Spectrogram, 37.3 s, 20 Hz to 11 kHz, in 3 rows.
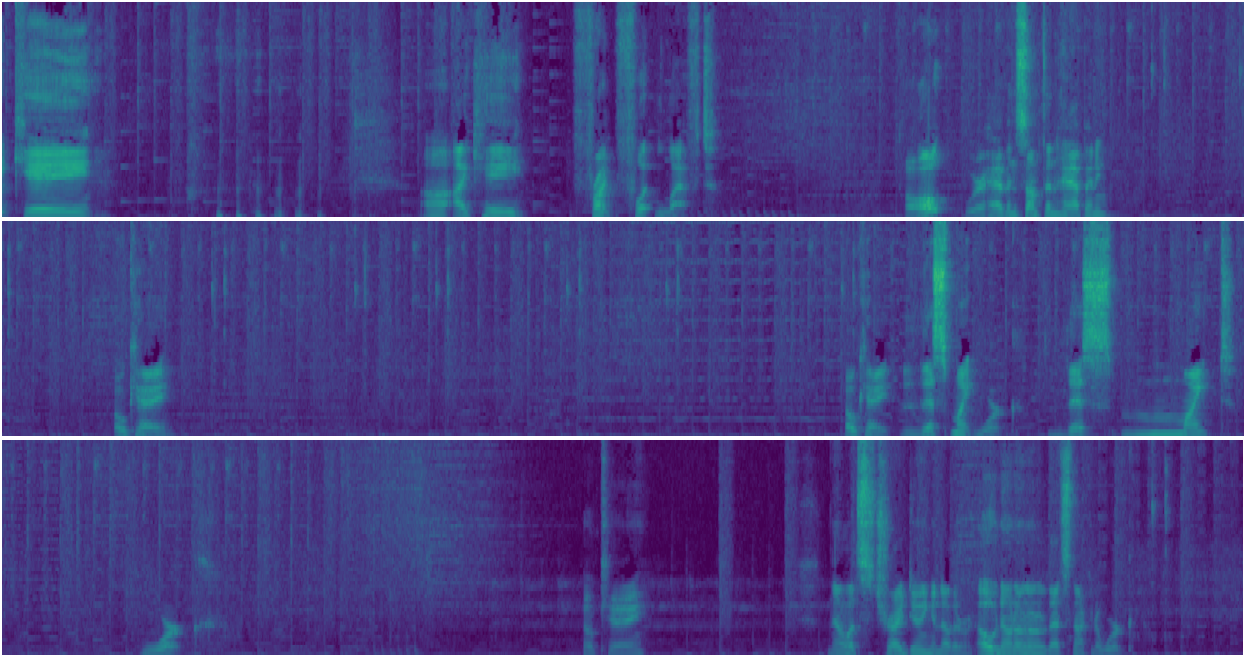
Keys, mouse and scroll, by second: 11.5 click, 12.4 click, 14.5 click, 16.0 click, 16.7 click, 18.1 click, 19.1 click, 20.9 click, 36.4 click.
